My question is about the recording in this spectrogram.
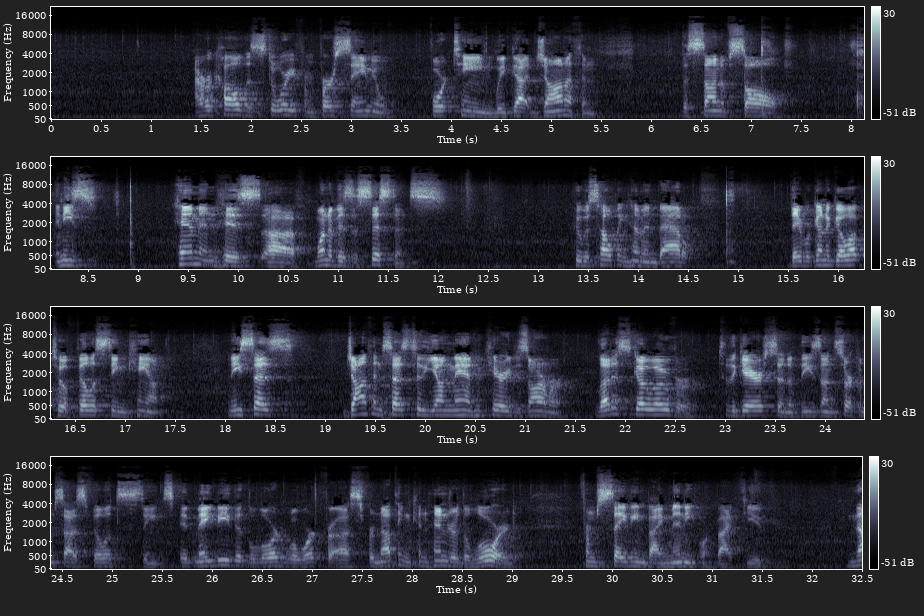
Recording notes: This sermon was preached at Hope Fellowship.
